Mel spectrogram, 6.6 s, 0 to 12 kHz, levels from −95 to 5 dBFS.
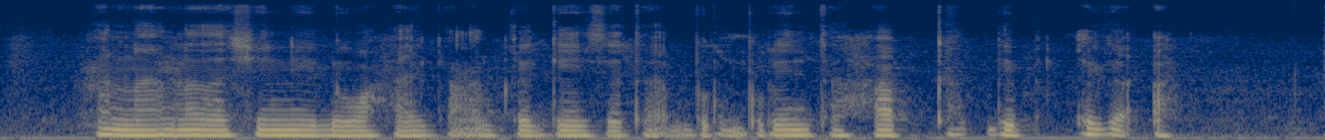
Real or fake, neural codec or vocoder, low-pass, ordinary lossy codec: fake; vocoder, 44.1 kHz, 128 mel bands, Pupu-Vocoder; 10.8 kHz; none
